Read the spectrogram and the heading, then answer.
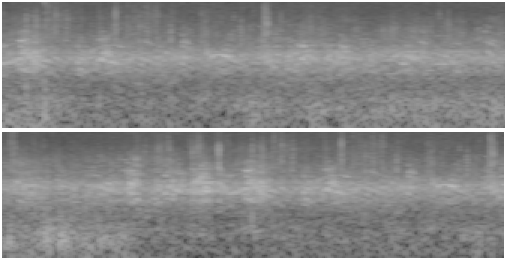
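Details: Chinstrap penguins in Antarctica make a dense, steady din of harsh, braying calls from many birds at once, overlapping without pause, with no other sounds standing out.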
